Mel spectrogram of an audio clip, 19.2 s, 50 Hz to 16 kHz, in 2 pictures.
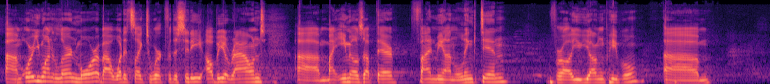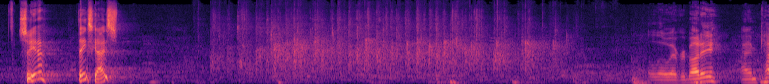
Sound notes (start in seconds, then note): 12.1 applause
